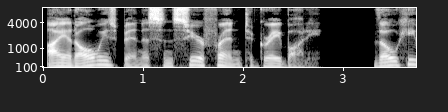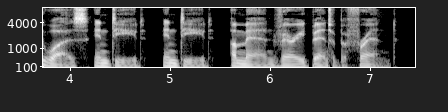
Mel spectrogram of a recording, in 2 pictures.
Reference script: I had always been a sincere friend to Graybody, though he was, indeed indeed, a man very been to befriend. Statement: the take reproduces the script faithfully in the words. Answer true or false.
true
